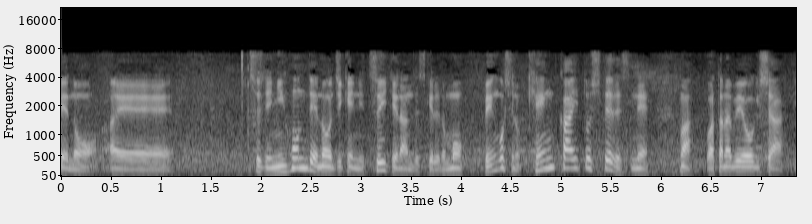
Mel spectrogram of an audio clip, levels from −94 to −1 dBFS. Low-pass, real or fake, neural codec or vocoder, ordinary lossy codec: 7.2 kHz; real; none; MP3, 48 kbps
